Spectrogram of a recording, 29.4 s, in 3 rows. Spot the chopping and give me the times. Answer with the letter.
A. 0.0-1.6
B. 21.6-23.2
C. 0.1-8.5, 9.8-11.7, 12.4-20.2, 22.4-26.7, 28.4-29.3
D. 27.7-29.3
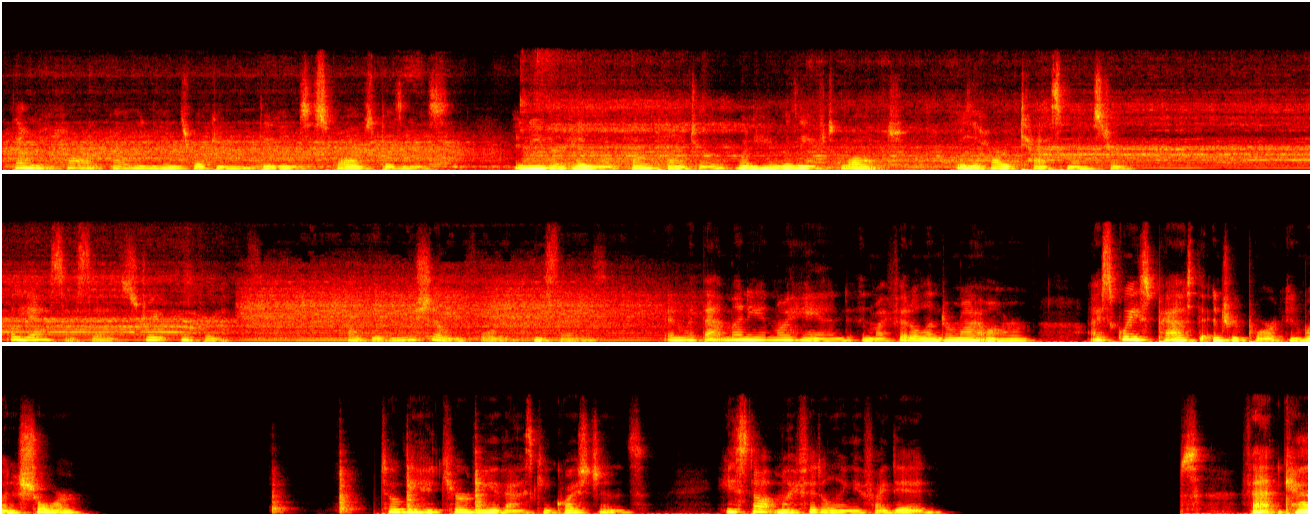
B.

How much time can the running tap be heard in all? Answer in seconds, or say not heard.
not heard.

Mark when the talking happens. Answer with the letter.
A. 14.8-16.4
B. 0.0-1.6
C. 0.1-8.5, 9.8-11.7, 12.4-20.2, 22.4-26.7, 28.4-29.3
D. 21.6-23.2
C.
